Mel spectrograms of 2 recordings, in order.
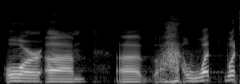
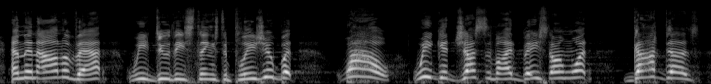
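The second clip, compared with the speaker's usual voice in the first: ordinary talk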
